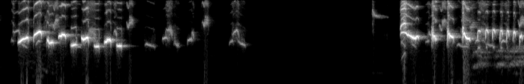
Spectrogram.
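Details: Orange-headed thrush, Indonesia, with a unique, tight and loud song used to train other birds: a run of rapid whistled notes, a few quiet chirps, silence, then a fast, strongly repeated phrase.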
